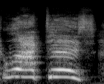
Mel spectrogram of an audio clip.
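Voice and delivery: very high call of his name; anguished cry. Retold or imitated. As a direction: cry out as his friend fades away. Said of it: "he's like".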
